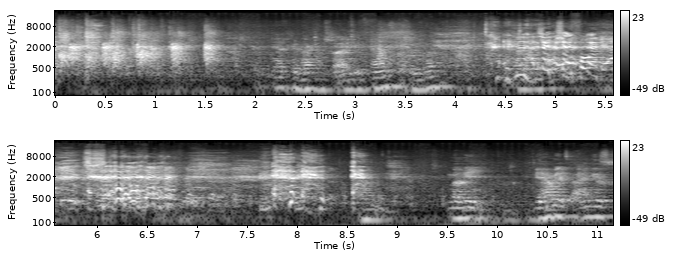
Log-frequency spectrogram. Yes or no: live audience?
yes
